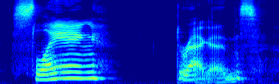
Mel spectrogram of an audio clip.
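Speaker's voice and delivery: words breaking up with laughter. Recalling a thought that popped into mind: laughing while speaking. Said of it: "I can't even say it without laughing".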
